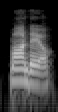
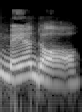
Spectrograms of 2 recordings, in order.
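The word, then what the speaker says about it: Mondale: Manddale. Oh my gosh. I used to say Mandal. Did you? Yeah. I was like, Mandal? What? No, it's Manddale.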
